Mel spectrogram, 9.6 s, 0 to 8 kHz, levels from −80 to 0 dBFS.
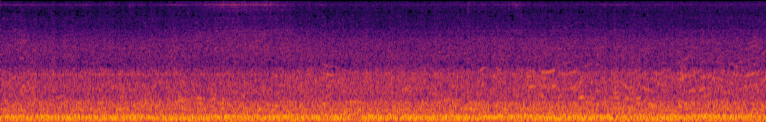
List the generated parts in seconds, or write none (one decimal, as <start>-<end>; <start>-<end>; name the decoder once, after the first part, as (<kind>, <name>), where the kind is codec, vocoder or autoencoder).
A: none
